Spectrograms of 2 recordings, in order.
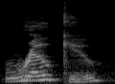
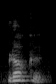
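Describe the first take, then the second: First: The R is a smooth English-style R. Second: The R is a quick tap, like D. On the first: The speaker calls it wrong. "my R is not Roku" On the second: The speaker calls it right. "It's more like a R D sound"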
